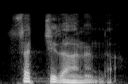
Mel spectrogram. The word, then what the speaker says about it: Satchidananda: scriptures, and that is Satchidananda. Now when you say Satchidananda, it's actually made up of 3 syllables. One is Sat, the other is Chit, and the last one is Ananda.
